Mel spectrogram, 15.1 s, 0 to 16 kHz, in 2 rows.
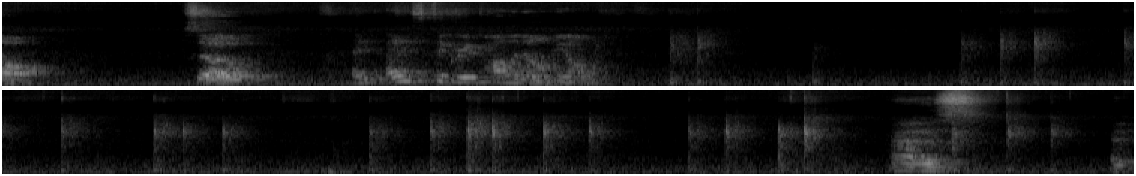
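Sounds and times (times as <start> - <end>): steady low hum: 0.0 - 15.0
chalk writing on blackboard: 6.4 - 9.2, 10.0 - 13.0.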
